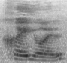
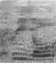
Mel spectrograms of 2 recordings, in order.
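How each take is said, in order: First: It is pronounced with a Haitian accent. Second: It is pronounced with an American accent. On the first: The speaker calls it right. "I say" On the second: The speaker calls it wrong. "I don't say"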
